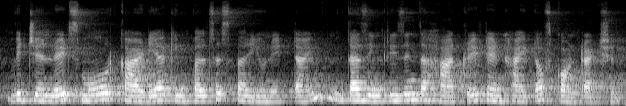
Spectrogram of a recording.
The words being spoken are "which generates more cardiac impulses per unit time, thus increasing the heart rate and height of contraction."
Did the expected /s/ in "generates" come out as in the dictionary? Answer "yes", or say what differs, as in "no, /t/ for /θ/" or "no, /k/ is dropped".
yes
